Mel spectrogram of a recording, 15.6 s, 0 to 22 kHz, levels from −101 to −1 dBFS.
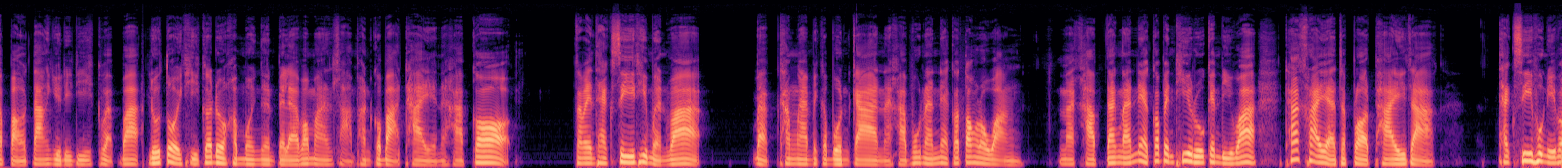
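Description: Listening to the speech recording, nothing technical stood out as wrong at any point.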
